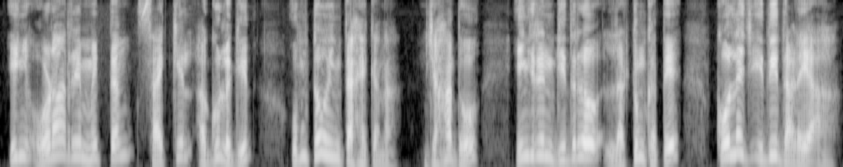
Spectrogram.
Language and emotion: Santali, happy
